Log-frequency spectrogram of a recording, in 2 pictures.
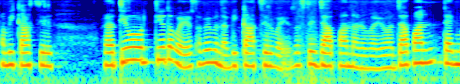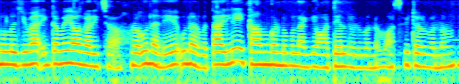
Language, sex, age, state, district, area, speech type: Nepali, female, 30-45, West Bengal, Darjeeling, rural, spontaneous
